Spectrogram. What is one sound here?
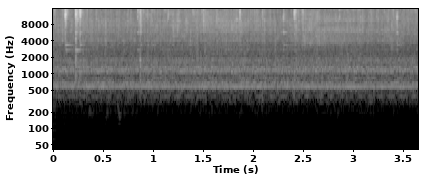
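Wooden chopsticks tap and scrape against a metal omelette pan.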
